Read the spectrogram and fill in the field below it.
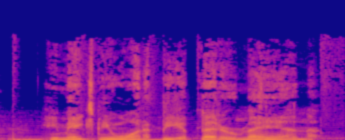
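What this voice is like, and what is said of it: Weak Jack Nicholson impression. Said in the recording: “I gotta work on that impression. I have a better Jack Nicholson in me.”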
